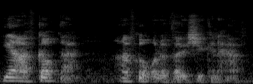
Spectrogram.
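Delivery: matter-of-fact understatement, falling away; deadpan. Retold or imitated. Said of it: "in a rather deadpan way said".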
